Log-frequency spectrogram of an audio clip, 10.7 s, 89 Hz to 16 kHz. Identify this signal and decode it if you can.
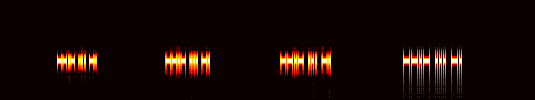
Morse code, heard as a keyed tone, about 38 wpm, 700 Hz. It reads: QSN QSN QSN QSN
